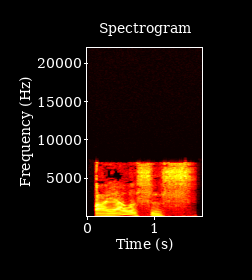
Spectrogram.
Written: ialysus

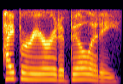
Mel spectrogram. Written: hyperirritability

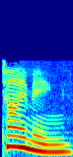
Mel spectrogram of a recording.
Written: timing

